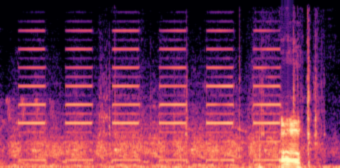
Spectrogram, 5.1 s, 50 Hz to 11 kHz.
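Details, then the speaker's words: MK6 Jetta GLI, just reassembled after manifold replacement with fresh oil: repeating warning chimes, then one short crank that dies straight away with no catch; dead battery suspected. "one stop all right sounds like we have a dead battery so might have to get a better battery in here"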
